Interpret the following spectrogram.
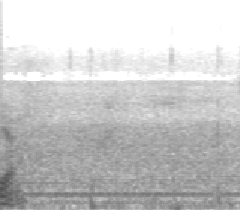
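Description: A steady buzzing hum at one unchanging pitch, following a single spoken word at the start.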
